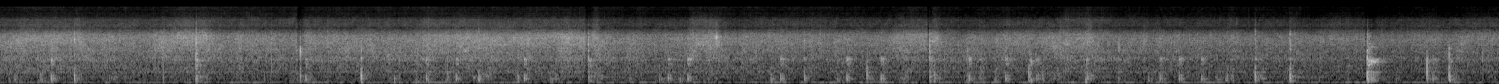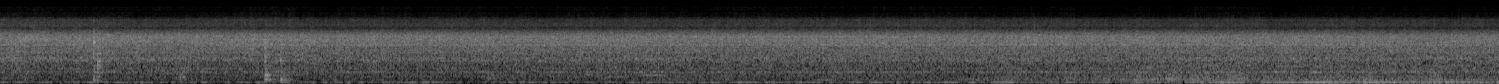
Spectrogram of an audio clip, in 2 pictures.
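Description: Chicken pieces, carrot strips and onion sizzling in hot oil in a metal wok, stirred with a wooden spatula that scrapes and knocks against the pan. The stirring stops after about sixteen seconds and the frying goes on as a steady sizzle.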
